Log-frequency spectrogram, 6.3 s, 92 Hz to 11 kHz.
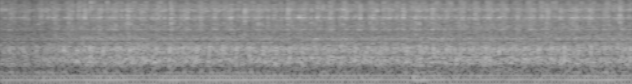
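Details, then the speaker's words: Pierburg 2E2 carburettor, warm engine idling, during idle mixture adjustment: set too far lean it gives a soft irregular stumble under the steady engine note, a lean idle misfire or 'lean splutter'; idle speed was also a little low. "You go too far, you'll get like a bump bump bump bump bump bump. I call that a lean splutter. There's probably another name for it."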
